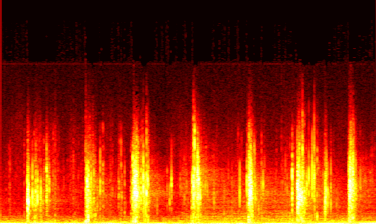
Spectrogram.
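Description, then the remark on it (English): Steady, evenly paced footsteps strike a hard street beside a line of stores in fog, each step a sharp, moderately loud, echoing tap, about seven in all over a constant low background hum, with no voices. “All I could hear was the sound of my footsteps echoing back.”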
